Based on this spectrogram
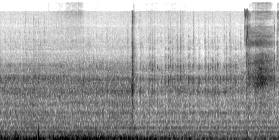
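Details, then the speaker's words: Vornado box fan (owner compares it to a West Pointe fan at work) running with a rough, uneven low rumble and faint steady hum from very bad, worn motor bearings; fan about to die. "very bad bearings, and the fan's about to die real soon."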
